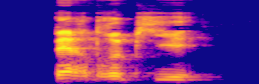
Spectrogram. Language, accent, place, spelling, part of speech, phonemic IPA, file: French, France, Lyon, perdre pied, verb, /pɛʁ.dʁə pje/, LL-Q150 (fra)-perdre pied.wav
- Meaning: to get out of one's depth (to get in a body of water too deep for one to be able to touch the bottom)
